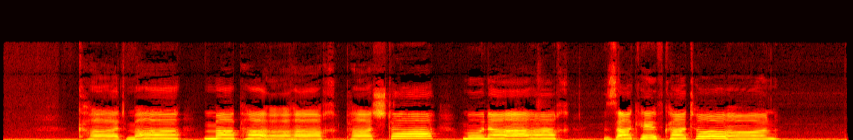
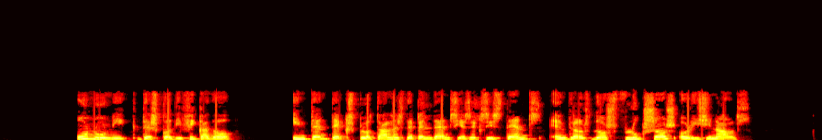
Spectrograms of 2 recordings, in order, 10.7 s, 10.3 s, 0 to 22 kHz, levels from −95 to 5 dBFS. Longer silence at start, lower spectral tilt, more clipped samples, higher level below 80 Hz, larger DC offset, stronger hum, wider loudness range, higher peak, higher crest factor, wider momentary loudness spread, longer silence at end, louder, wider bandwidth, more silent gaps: second, 0.05 s vs 0.95 s; second, -4 dB/octave vs -5.5 dB/octave; neither; first, -44 dBFS vs -50 dBFS; neither; neither; about the same, 2 LU vs 2 LU; second, -6 dBFS vs -2 dBFS; about the same, 18 dB vs 14 dB; first, 19 LU vs 6 LU; second, 0.1 s vs 0.95 s; second, -23 LUFS vs -15 LUFS; first, 15.5 kHz vs 8 kHz; neither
